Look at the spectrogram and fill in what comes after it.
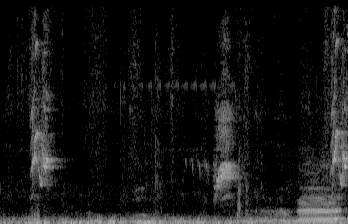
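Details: Cows walking along a village road to the livestock pen in the afternoon moo with deep, drawn-out, harmonic-rich calls over a steady shuffle of hooves.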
